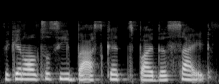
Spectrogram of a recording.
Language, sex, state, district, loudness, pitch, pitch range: English, female, Karnataka, Bangalore, -15 LUFS, 230 Hz, 215-245 Hz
